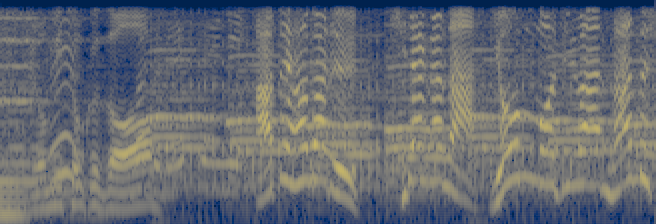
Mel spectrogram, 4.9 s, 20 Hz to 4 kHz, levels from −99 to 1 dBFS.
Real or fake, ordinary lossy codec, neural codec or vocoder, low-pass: real; none; none; 3.6 kHz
